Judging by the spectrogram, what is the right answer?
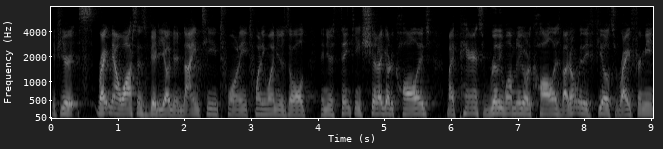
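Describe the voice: A fast-paced man with medium pitch, a slightly mellow tone, little pitch movement and few pauses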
